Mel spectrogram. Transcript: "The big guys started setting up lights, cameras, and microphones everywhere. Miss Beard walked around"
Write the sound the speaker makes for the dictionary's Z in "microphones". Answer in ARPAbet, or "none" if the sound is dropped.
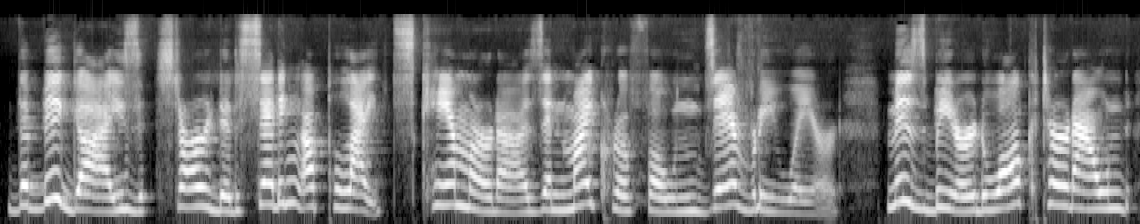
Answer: Z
